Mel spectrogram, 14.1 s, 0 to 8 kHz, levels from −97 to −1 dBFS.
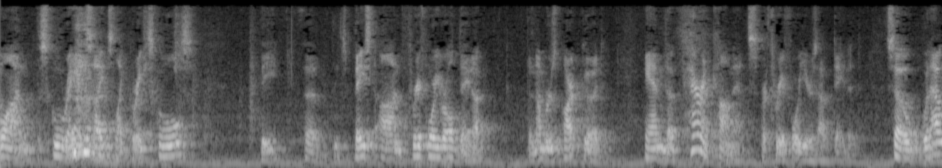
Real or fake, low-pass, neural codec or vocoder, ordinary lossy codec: fake; 7.2 kHz; vocoder, 44.1 kHz, 80 mel bands, Vocos; MP3, 32 kbps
